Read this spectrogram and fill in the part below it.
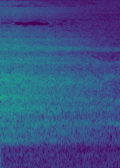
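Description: A slow, deep exhale during a relaxation breathing exercise, a soft breathy rush heard close and alone that gradually fades over about a second.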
